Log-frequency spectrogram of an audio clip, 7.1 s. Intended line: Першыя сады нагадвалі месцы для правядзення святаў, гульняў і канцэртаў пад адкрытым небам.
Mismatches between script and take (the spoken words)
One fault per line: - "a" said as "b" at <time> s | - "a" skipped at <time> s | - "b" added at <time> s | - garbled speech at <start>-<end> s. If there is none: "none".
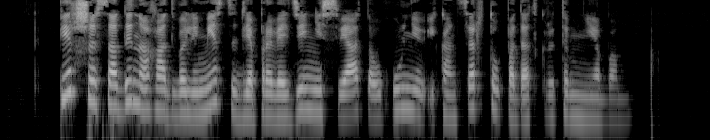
none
